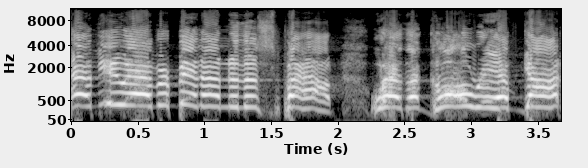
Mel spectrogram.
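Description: Against a quiet background, a man with an extremely high pitch uses a raised, projected voice at a fairly slow pace. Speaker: pastor. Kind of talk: sermon. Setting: church service. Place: church. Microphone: handheld.

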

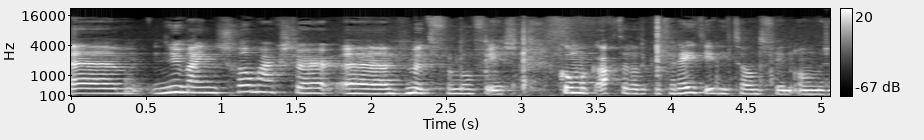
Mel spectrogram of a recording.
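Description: Noticeable noise sits behind a woman whose voice is fairly high. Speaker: vlogger. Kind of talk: casual vlog monologue. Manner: chatty, casual.

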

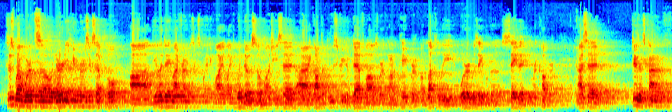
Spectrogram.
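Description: With audible room echo, a man talks at a very fast pace with hardly any pauses and ordinary pitch variation. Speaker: student comedian. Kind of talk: stand-up comedy routine. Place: hall. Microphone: handheld.

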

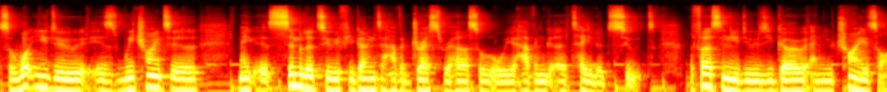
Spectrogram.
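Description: Over faint background music, a man with a fairly low pitch talks at a fairly quick pace with ordinary pitch variation. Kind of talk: interview answer. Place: office.

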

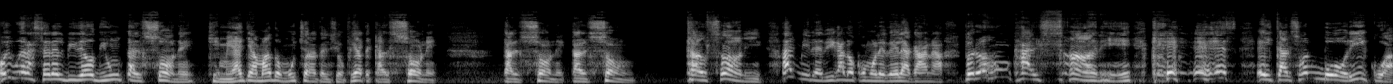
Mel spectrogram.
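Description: A man talks at a fairly slow pace. The sound is dry with no echo, over a quiet background. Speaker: food vlogger. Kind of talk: casual vlog chat. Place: car.

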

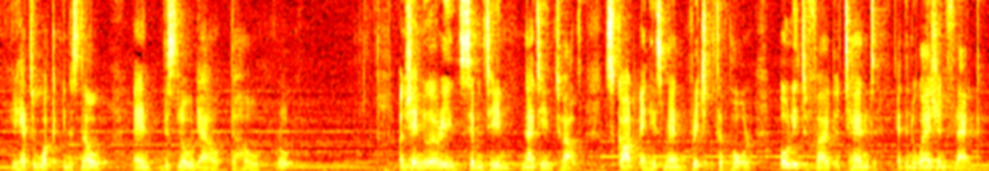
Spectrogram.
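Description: Over clear music in the background, a man with a Vietnamese accent talks at medium pitch with lively intonation. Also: moderate pace. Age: young. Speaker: English learner. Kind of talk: reading aloud an English article. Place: home room. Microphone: earbuds.

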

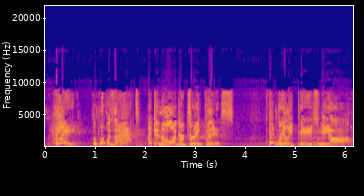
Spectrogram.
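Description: A man puts on a cartoonish character voice at an extremely high pitch and a fairly slow pace. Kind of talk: comic overacting. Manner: indignant, loud, rambling.

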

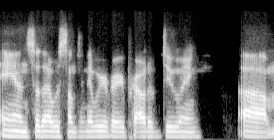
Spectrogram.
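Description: A man's voice comes through as dry sound with no echo against a quiet background. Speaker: policy analyst. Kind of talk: presentation. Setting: video call. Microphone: video call.

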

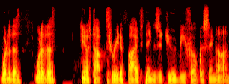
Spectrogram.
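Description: Against a quiet background, a man with a very deep, low pitch and an American accent speaks with ordinary pitch variation in a dry sound with no echo. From Virginia. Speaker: political writer; panel interviewer. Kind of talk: panel interview. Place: home room. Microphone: video call.

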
